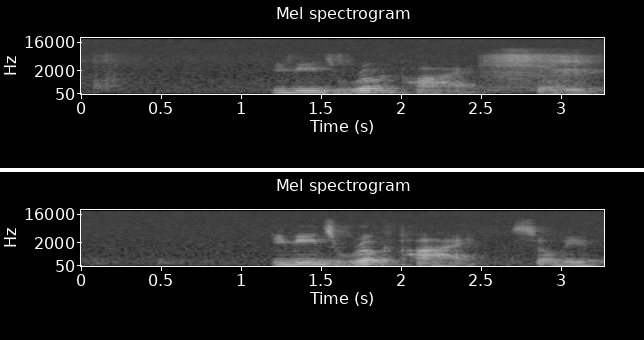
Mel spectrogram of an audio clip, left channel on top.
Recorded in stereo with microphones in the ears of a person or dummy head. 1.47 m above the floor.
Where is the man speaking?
45° right (ahead or behind), 3 m.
